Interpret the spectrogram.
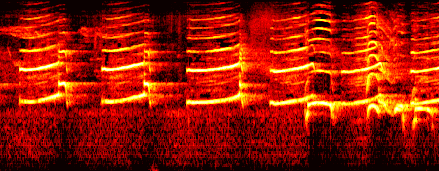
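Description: A bird's high whistled call, repeated about once a second, each a held note that jumps up in pitch at its end. Toward the end the notes come quicker and vary more.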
